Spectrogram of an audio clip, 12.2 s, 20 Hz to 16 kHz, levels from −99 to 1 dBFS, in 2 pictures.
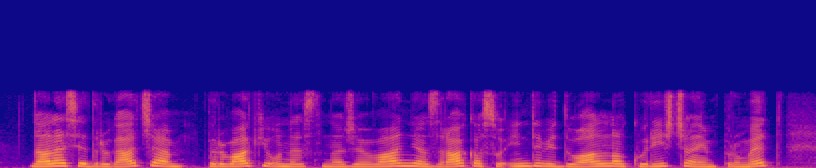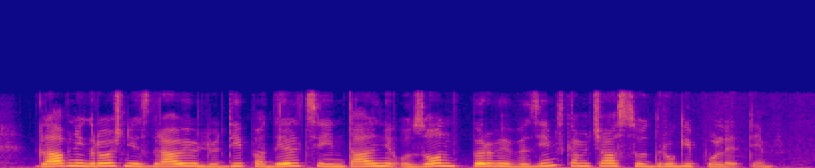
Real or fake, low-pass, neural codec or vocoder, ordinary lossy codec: real; 7.2 kHz; none; none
